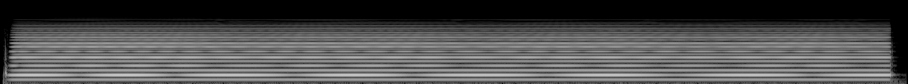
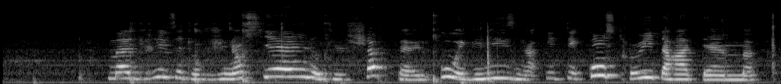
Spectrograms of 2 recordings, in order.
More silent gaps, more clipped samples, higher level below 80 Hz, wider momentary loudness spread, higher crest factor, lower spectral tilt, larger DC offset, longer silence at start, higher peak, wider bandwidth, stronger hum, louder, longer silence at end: neither; neither; about the same, -52 dBFS vs -52 dBFS; second, 2 LU vs 10 LU; about the same, 14 dB vs 16 dB; second, -3 dB/octave vs -7 dB/octave; neither; second, 0.05 s vs 0.35 s; about the same, -4 dBFS vs -2 dBFS; second, 9 kHz vs 11.5 kHz; neither; about the same, -15 LUFS vs -17 LUFS; about the same, 0.15 s vs 0.05 s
